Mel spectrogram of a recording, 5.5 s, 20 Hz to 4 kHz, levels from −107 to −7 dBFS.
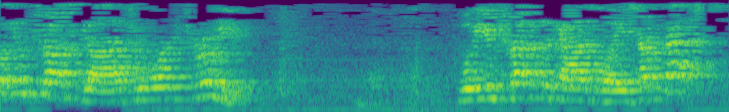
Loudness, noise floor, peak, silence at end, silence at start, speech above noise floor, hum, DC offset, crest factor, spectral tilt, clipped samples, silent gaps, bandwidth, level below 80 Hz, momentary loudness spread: -22 LUFS; -48 dBFS; -8 dBFS; 0 s; 0 s; 26 dB; none; under 0.1%; 16 dB; -8.5 dB/octave; under 0.1%; none; 3.9 kHz; -56 dBFS; 5 LU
